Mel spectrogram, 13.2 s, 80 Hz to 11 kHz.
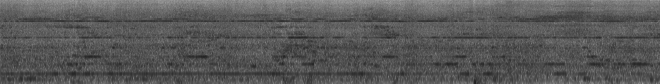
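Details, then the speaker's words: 1995 Hoover Encore Supreme U4261-930 upright vacuum, barely used, bought used in great condition: steady high-pitched motor whine with even brush roll whirr, no surging or rattles; owner says it sounds perfect, brush roll like a Singer vacuum; normal running. "well I want to say is the bush wall in this one sounds a lot like a an a late 90s early 2000s singer abysal abysal singer style vacuum which is really strange"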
